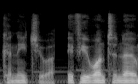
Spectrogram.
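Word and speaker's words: こんにちは: It's pronounced Kenicha.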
